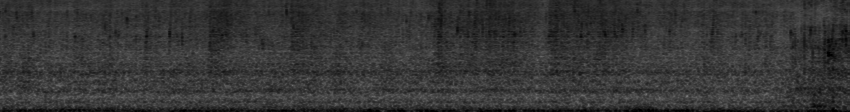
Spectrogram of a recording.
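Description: Egg-and-cornstarch-coated chicken strips frying in a couple of centimetres of hot sunflower oil in a wok: a steady sizzle.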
